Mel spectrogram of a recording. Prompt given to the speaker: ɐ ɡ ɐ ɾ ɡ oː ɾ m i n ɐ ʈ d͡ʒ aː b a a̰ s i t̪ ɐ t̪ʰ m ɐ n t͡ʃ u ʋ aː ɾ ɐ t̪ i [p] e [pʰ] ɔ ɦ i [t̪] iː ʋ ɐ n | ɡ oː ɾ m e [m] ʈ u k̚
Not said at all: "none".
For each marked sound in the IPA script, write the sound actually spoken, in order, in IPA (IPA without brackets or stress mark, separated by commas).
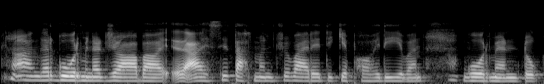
k, pʰ, d̪, ɳ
